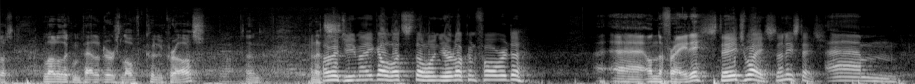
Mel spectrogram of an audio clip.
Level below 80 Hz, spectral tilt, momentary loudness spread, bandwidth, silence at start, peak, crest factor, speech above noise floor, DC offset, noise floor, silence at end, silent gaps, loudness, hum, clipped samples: -28 dBFS; -6.5 dB/octave; 13 LU; 14.5 kHz; 0 s; -2 dBFS; 12 dB; 21 dB; under 0.1%; -35 dBFS; 0 s; none; -15 LUFS; none; under 0.1%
